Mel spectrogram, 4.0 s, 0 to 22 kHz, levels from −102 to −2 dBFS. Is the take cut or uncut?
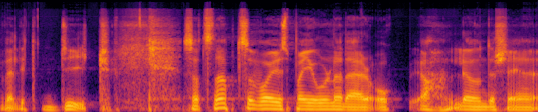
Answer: uncut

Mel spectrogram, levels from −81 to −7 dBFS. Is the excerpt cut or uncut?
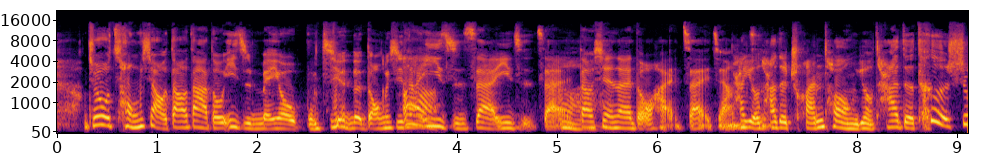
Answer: uncut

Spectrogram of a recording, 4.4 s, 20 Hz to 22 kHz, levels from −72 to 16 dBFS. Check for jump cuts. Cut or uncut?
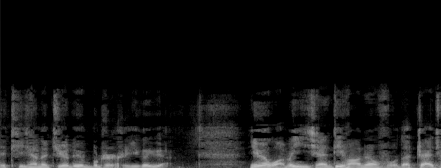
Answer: uncut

